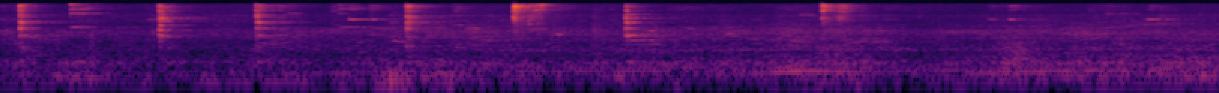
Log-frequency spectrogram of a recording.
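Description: Light, sharp clinks, roughly two a second and uneven, some with a short ringing tail, over a low murmur of voices.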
